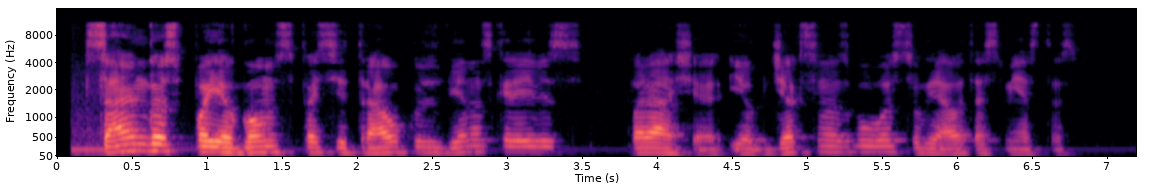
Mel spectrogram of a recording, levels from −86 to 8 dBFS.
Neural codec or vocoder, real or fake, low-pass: none; real; 10.8 kHz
